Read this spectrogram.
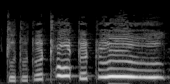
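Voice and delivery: high, loud sung "tu-tu" trumpet call; mock fanfare. Preacher mocking fanfare for a thanked brother, high and loud. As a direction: toot out a grand fanfare.

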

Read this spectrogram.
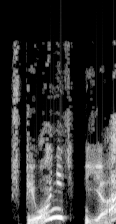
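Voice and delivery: shrill, loud, high offended squeal; indignant professor. A narrator's reading. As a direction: play wounded innocence, loud and high. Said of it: "стал в позу невинно оскорблённого".

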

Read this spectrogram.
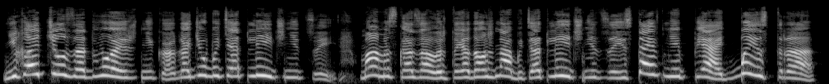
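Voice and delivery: high, loud demanding outburst; shrill, insistent little girl ordering the teacher; shouting child's tantrum. A narrator's reading. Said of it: "закричала она".

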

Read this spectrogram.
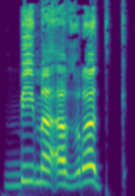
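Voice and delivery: slow, high-pitched angry shout; roaring shout. A narrator's reading. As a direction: roar the question, drawing it out. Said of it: "قاطعه ديليشمسكي بصيحة هادرة".

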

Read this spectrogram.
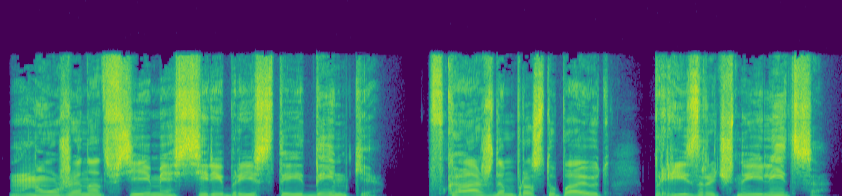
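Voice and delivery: plain reading voice

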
